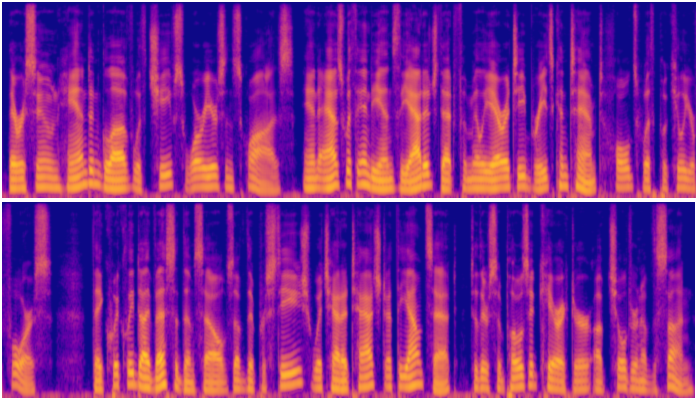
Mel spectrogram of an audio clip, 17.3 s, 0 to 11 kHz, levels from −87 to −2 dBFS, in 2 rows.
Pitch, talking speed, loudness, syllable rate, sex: 115 Hz, 165 wpm, -20 LUFS, 4.6 syllables/s, male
